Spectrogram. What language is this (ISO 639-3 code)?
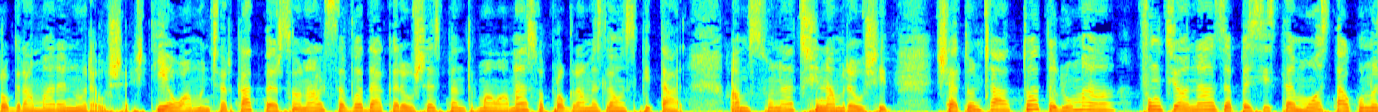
ron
